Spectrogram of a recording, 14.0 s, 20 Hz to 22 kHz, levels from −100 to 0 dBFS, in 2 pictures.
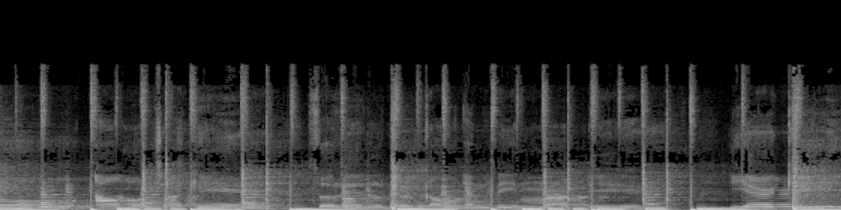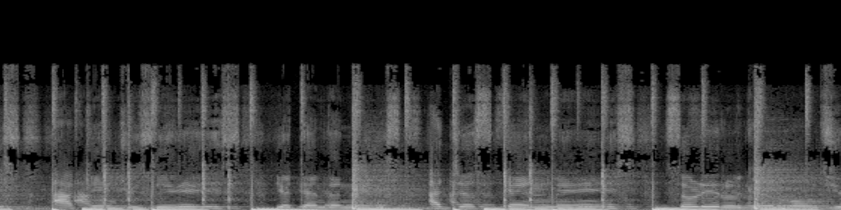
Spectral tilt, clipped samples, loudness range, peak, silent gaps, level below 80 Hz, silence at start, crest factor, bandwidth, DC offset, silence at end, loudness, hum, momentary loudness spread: -5.5 dB/octave; under 0.1%; 1 LU; -14 dBFS; none; -32 dBFS; 0 s; 16 dB; 15.5 kHz; under 0.1%; 0 s; -30 LUFS; none; 5 LU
